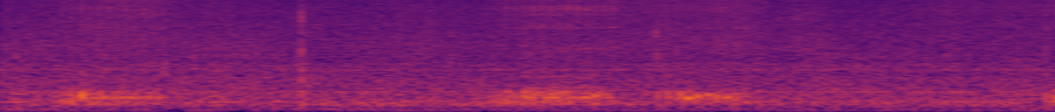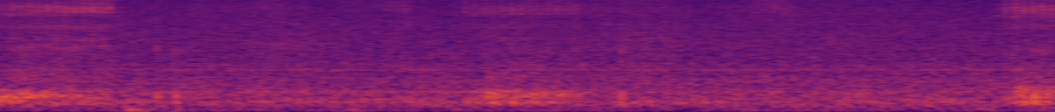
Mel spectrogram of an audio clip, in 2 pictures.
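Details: Domestic cat purring during a massage, one of four pet cats; steady low rumble with rhythmic louder breaths about every second or two, a faint click or rustle partway through.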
